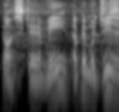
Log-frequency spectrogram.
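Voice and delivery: ordinary talk, nothing marked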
